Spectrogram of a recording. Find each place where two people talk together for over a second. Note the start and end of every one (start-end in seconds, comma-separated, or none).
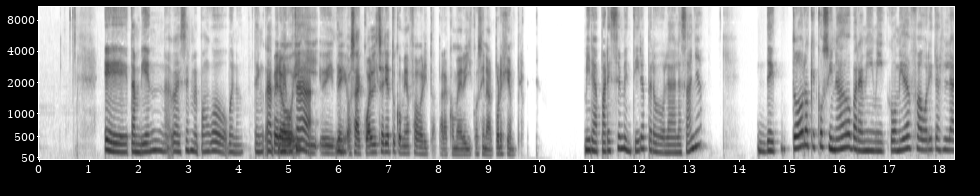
4.7-6.2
